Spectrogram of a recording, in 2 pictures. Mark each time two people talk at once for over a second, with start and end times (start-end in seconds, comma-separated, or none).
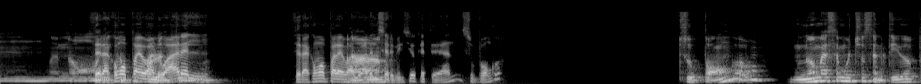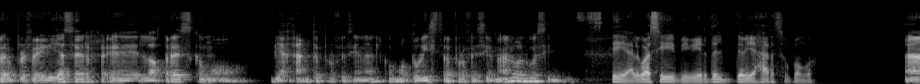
0.9-2.1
